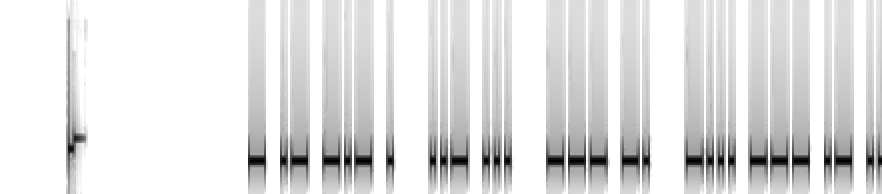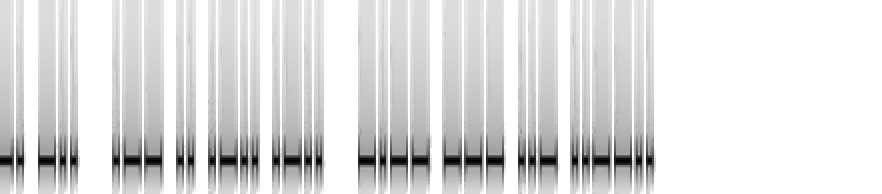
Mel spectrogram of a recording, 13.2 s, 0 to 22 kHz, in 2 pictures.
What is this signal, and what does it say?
Morse code, heard as a keyed tone, about 32 wpm, 700 Hz. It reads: TAKE US ON BOARD WILL YOU?
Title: Sentences from Top 1000 Words - Review Part 4 - 30wpm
